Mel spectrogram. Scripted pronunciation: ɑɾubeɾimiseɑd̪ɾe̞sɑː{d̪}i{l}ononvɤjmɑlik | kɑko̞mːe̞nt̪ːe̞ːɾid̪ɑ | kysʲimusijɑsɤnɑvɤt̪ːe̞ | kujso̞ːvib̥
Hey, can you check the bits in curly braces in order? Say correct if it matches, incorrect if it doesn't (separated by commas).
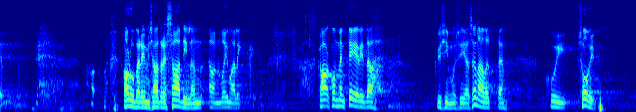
correct, correct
